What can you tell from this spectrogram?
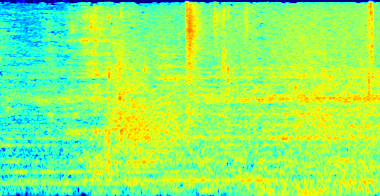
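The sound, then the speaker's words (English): A person slurps a hot cup of pu'er tea in a long, wet, airy draw, a steady hissing suck of liquid with a few sharper bubbly bursts, moderately loud and with no talking. “You indeed heard me slurping.”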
